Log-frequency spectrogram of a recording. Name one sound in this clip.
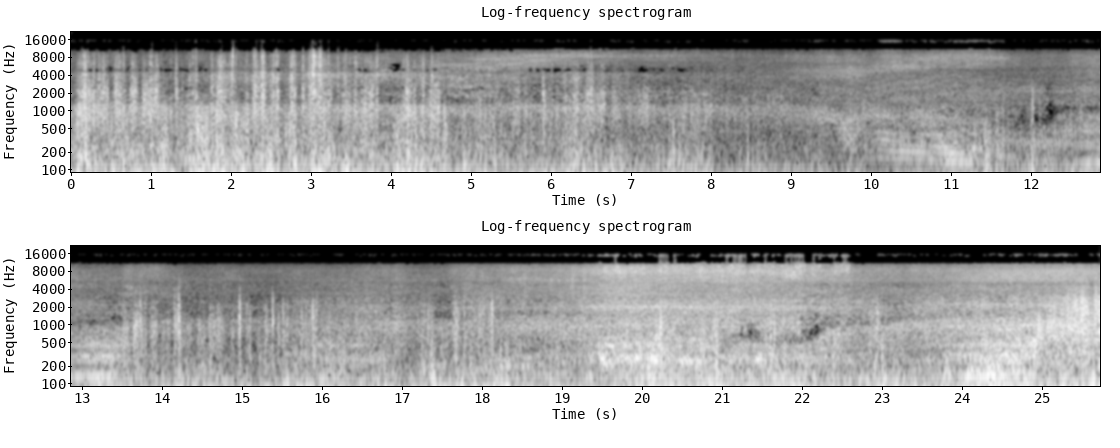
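Wind buffets a microphone on a moving motorcycle.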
